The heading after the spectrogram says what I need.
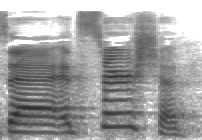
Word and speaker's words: Saoirse: It's Saoirse. It means freedom. But I've got a little problem. You see, it's spelled wrong. It's a full typo.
